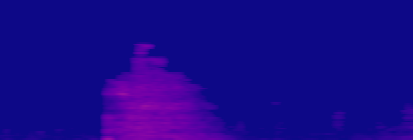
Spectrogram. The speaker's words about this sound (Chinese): 喘气儿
